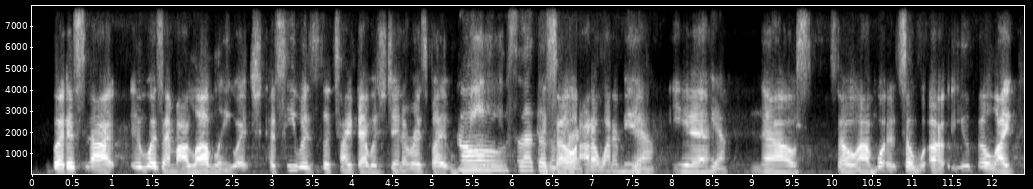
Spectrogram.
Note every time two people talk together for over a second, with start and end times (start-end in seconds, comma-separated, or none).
none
